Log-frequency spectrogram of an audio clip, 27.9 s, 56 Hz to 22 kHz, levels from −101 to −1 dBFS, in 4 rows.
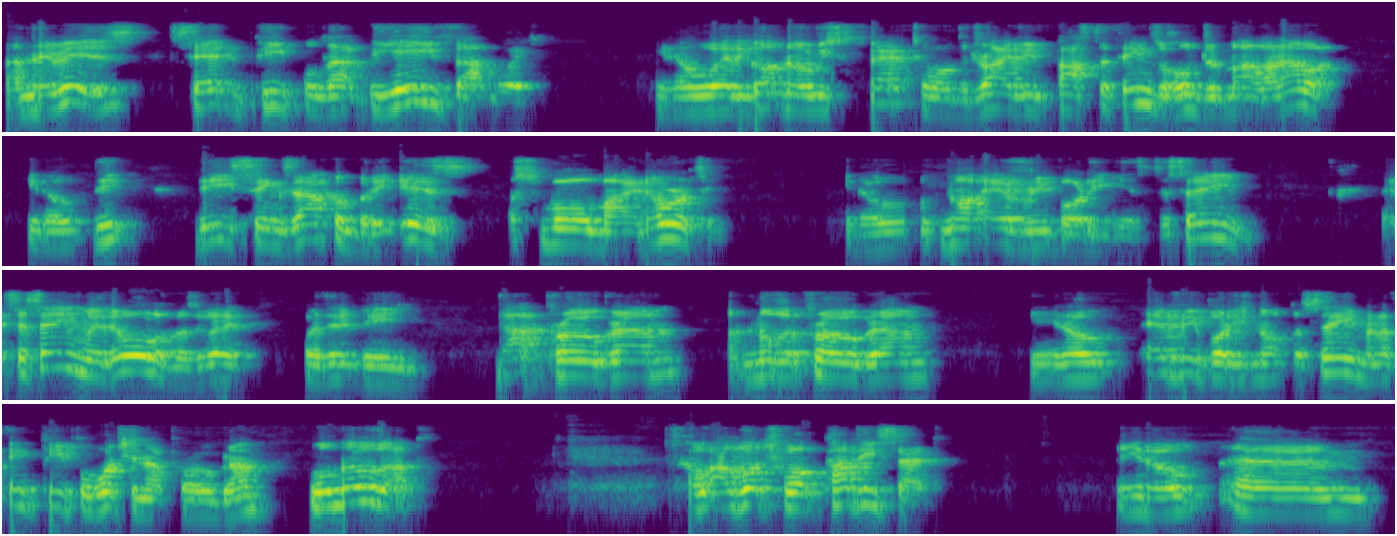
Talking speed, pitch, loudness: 180 wpm, 195 Hz, -20 LUFS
